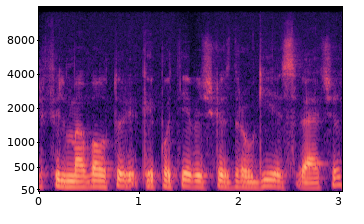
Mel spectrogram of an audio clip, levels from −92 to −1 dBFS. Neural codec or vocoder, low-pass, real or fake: none; 14.4 kHz; real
